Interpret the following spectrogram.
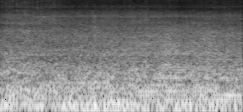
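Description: Small motorbikes and scooters riding past close by, their engines and tyres making a steady noise.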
